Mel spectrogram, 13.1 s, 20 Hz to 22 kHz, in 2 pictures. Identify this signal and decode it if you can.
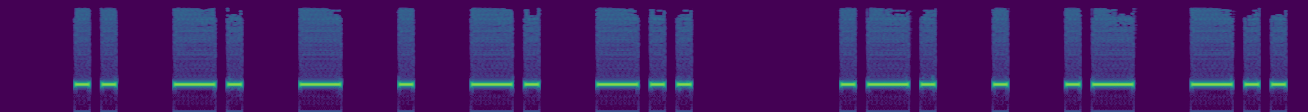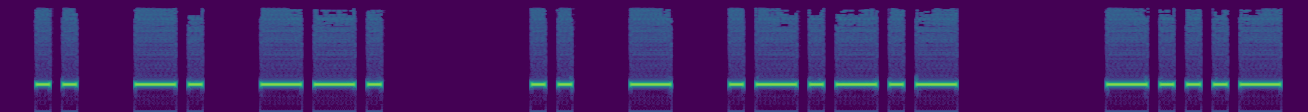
Morse code, heard as a keyed tone, about 18 wpm, spaced as for 15 wpm, 1000 Hz. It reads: INTEND READING IT. <BT>
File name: qotdfiles / 15wpm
